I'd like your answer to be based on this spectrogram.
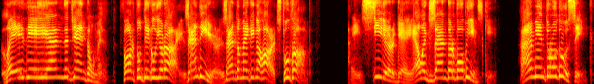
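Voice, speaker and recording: A flamboyant ringmaster with a thick Russian accent. The delivery is very slow and drawn out, bright and forceful, swooping theatrically as if announcing the show. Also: high-pitched, wildly swooping pitch, full character voice. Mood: grandiose. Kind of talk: theatrical announcing in a screenplay table read.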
